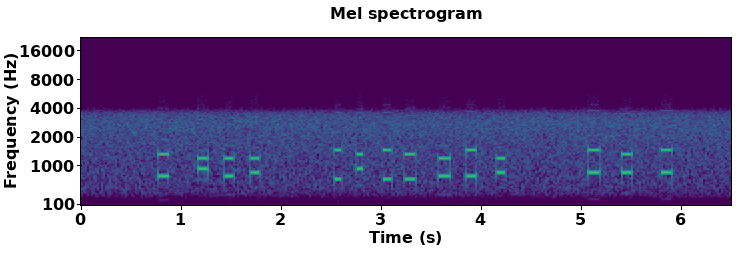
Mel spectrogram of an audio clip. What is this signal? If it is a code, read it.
DTMF, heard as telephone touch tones, dialled by hand, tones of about 90 ms, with phone line noise. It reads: 5*47 3032467 989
